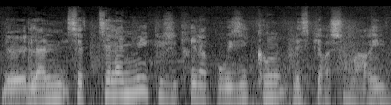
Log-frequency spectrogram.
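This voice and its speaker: A man with a Beninese accent speaks at a fairly slow pace in a fairly high pitch, with noticeable background noise behind him. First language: Gun (speaking French). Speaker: poet. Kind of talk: interview. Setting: TV studio. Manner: hesitant, many fillers.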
